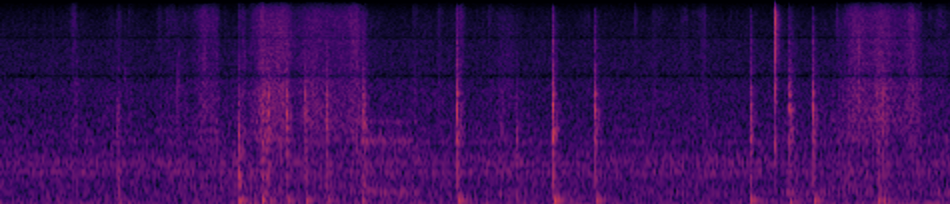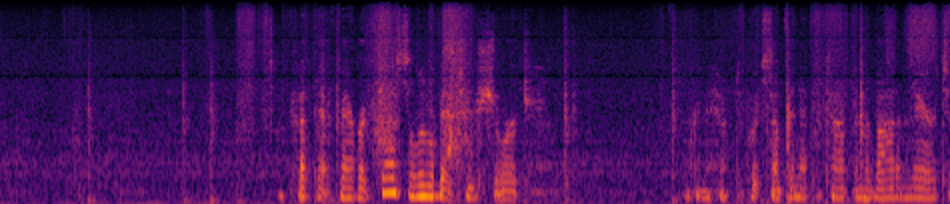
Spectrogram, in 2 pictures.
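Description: Hands rub and press down on paper with soft rustling and taps.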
